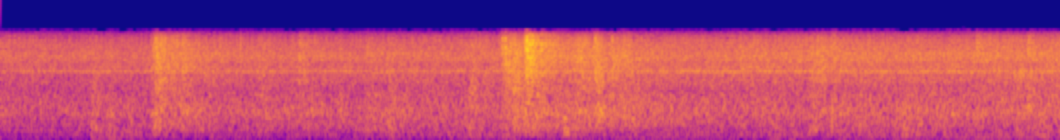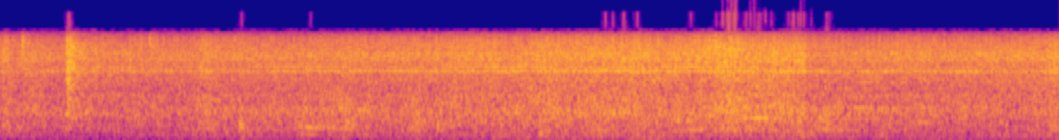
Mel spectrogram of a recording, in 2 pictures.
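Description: A bottling machine hums and whirs steadily.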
